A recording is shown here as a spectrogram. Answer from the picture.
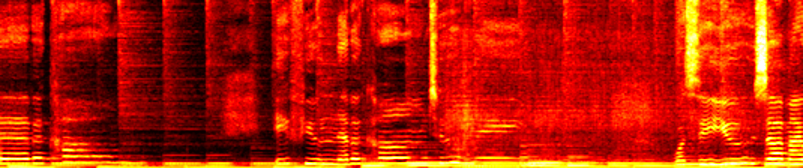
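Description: Female vocalist singing a slow, gentle bossa nova with a small jazz band of guitar, electric bass and drums.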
